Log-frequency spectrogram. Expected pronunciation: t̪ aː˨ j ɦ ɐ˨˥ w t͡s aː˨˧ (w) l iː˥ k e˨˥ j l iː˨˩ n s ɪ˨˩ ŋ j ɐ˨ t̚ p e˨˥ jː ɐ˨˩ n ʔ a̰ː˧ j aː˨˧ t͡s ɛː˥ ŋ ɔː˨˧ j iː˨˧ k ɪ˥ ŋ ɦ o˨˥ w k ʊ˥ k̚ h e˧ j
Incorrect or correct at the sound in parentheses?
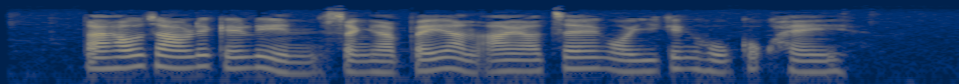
correct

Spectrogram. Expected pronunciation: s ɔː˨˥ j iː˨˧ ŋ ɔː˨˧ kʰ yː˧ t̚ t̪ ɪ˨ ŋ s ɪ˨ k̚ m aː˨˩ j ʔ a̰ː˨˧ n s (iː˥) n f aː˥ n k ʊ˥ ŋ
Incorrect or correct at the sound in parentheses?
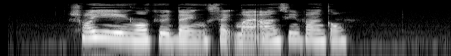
correct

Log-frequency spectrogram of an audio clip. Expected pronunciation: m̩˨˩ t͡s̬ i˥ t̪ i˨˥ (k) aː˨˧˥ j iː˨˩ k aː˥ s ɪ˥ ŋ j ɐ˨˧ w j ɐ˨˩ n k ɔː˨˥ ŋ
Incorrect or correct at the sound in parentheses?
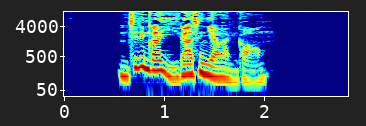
correct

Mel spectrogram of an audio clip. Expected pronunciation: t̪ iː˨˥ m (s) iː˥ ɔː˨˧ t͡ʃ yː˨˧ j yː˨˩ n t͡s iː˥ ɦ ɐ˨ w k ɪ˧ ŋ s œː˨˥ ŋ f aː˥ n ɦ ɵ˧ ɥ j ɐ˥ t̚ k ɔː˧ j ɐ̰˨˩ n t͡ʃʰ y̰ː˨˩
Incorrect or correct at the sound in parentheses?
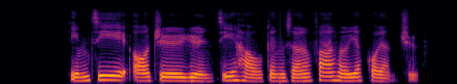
incorrect: t͡s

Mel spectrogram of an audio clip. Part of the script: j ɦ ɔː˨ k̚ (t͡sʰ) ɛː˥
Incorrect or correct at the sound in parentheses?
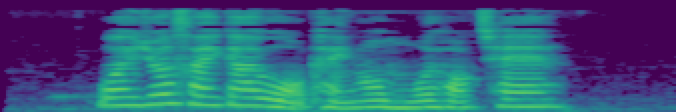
correct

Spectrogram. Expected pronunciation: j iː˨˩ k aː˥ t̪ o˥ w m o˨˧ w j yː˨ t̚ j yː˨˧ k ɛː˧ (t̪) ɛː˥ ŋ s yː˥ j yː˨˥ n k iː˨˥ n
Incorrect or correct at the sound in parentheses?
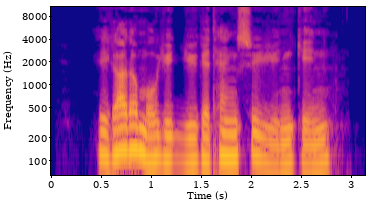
incorrect: t̪ʰ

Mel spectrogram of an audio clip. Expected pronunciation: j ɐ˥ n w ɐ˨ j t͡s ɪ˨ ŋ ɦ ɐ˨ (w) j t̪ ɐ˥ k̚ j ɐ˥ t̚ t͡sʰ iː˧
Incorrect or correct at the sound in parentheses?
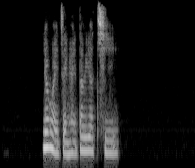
incorrect: none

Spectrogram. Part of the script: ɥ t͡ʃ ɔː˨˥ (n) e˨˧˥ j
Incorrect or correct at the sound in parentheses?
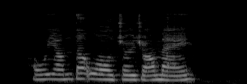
incorrect: m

